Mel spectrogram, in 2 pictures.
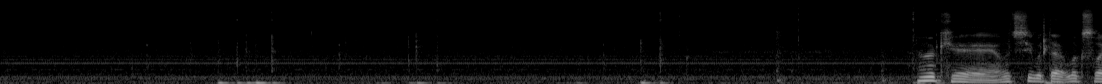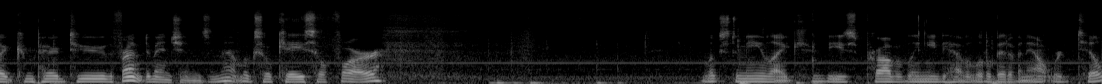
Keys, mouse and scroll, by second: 2.0 click, 2.6 a, 3.2 c, 4.8 g, 6.5 click, 7.0 a, 8.5 middle click, 9.5 z, 10.8 KP_1, 11.8 z, 16.3 KP_3, 17.6 Tab, 18.9 KP_1, 19.6 z, 21.5 r.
